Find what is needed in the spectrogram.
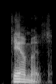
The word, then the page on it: gamut: American English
